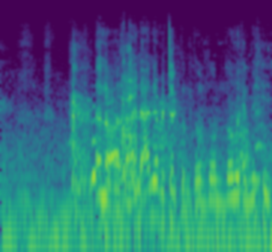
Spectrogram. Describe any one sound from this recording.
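A young man talks and laughs, close by.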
